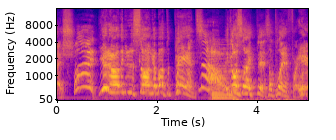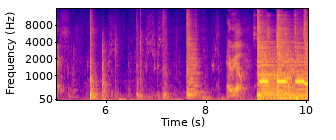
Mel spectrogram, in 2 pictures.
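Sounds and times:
guitar strum: 3.1s - 4.6s
plucked guitar notes: 3.1s - 4.6s.

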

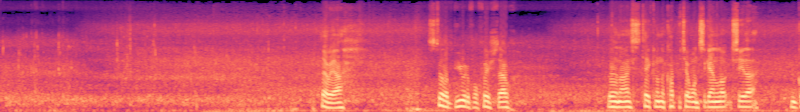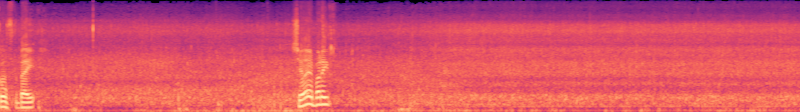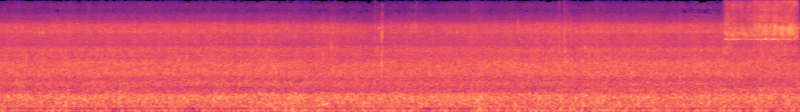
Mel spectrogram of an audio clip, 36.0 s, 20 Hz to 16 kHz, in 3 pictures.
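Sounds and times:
river flowing over riffles: 0.0s - 36.0s.

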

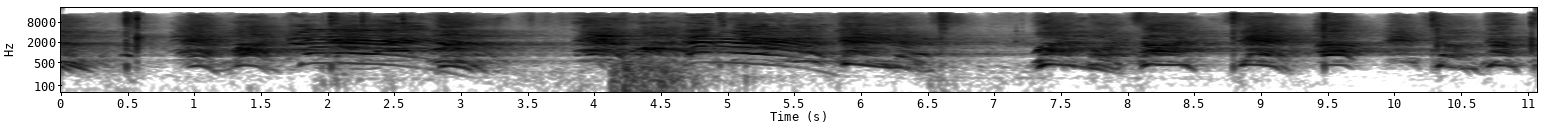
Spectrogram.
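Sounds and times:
cheer squad shouting in unison: 0.0s - 6.6s, 7.3s - 11.0s.

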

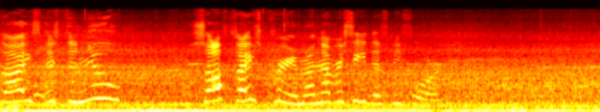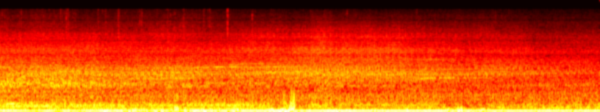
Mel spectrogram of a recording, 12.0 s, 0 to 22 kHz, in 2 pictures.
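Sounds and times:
cars driving by: 0.0s - 12.0s
road traffic rumble: 0.0s - 12.0s.

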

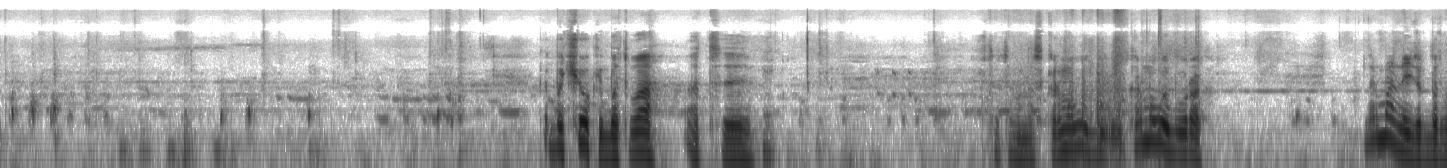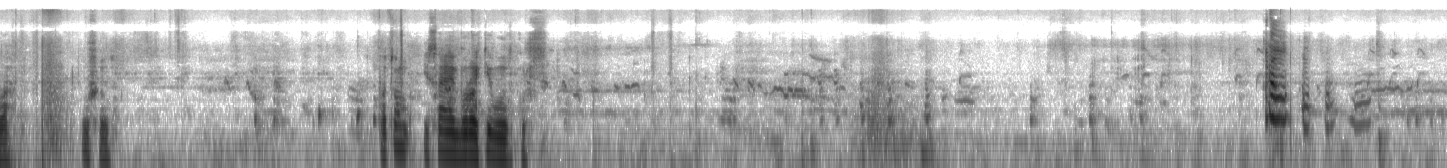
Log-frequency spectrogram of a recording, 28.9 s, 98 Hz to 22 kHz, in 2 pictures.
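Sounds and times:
chickens clucking softly: 0.0s - 28.9s
chicken call: 27.0s - 28.4s.

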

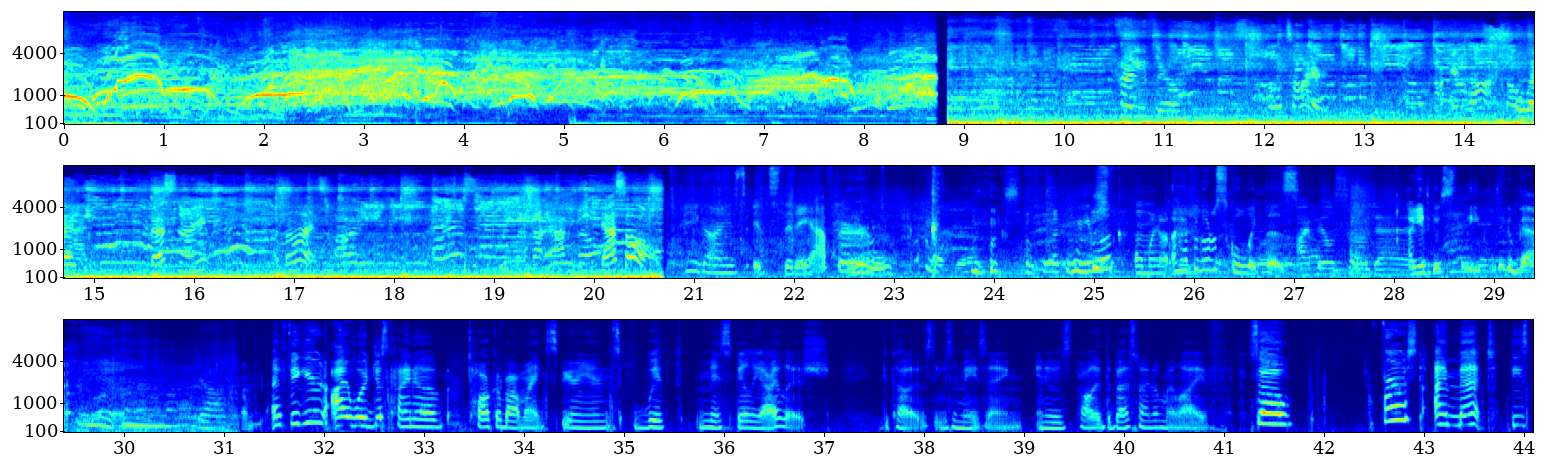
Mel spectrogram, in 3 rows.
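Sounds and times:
crowd singing and screaming: 0.0s - 20.7s
live pop music: 8.9s - 20.7s
music with deep steady bass: 8.9s - 20.7s.

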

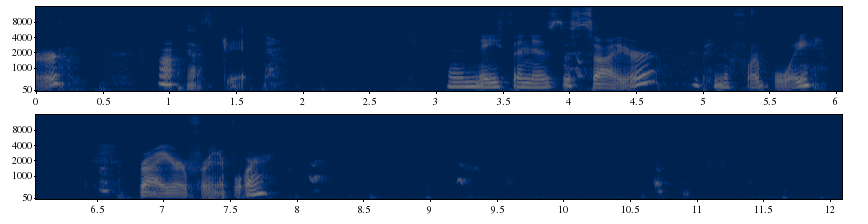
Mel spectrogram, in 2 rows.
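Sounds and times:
puppies squeaking: 8.0s - 8.4s, 10.6s - 11.1s.

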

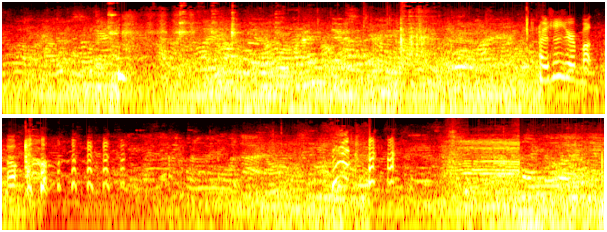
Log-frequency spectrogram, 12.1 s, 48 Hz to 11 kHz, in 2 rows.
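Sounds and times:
restaurant chatter: 0.0s - 12.0s.

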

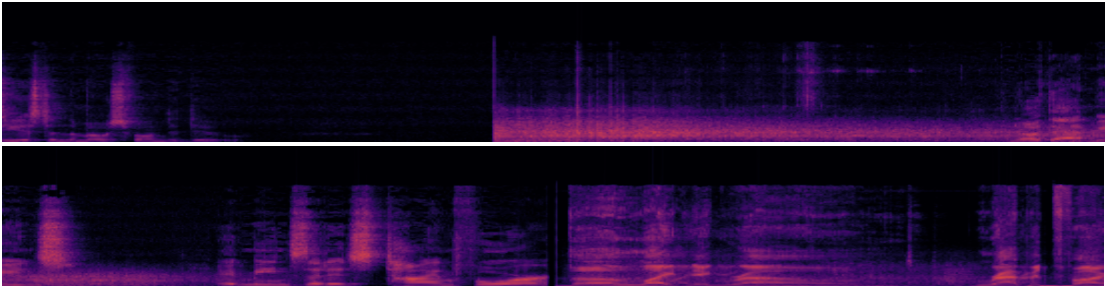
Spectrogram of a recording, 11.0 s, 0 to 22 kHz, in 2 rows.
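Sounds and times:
rolling thunder: 2.5s - 7.0s, 8.3s - 11.0s.

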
